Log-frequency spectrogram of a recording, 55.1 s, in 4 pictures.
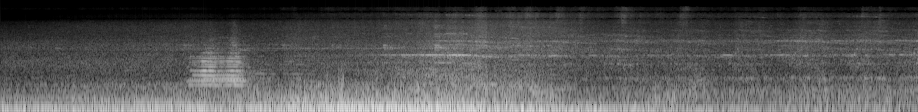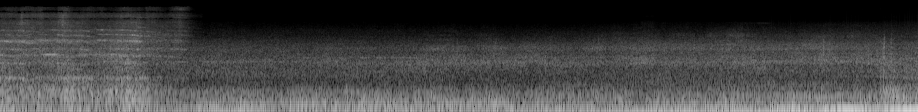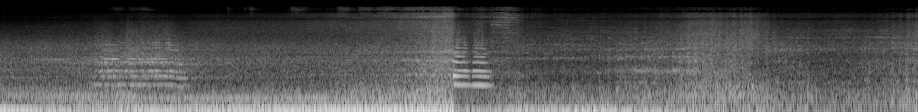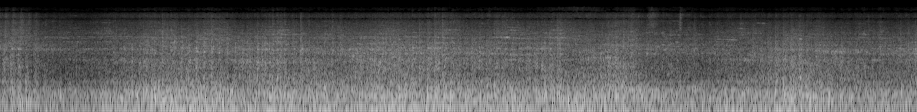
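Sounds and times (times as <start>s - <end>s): diesel train rumbling past: 0.0s - 55.0s
train horn blasts: 2.8s - 4.3s, 28.8s - 30.6s, 33.8s - 35.4s.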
